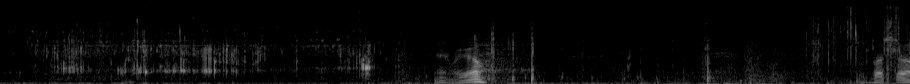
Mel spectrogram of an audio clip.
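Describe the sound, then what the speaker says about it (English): Water poured into a cup to mix an orange drink from a kit: a faint, short trickling pour amid quiet rustling and crinkling, with low talk in the background. "We're gonna mix up this orange beverage in my cup here."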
